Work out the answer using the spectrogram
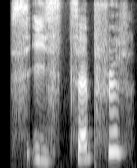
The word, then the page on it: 's Isszäpfel: Bas-Rhin; Strasbourg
